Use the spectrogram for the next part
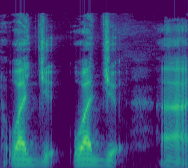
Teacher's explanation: huruf Jim termasuk salah satu huruf Qalqalah maka pantulkan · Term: qqalah sugro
